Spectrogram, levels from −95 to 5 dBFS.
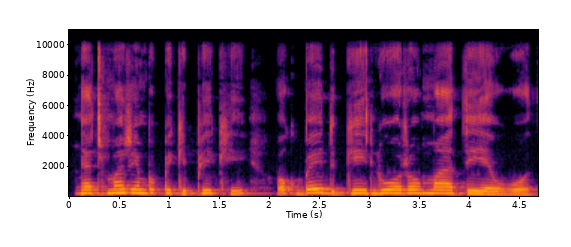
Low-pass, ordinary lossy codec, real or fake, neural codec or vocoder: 9.9 kHz; none; real; none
